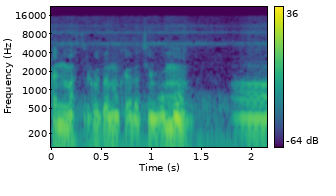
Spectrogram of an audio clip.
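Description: A man talking in short phrases, with a brief pause near the end.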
